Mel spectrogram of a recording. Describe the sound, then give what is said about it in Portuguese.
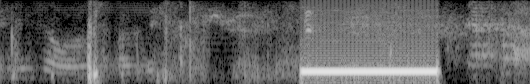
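A single loud, steady ringing tone on an outgoing phone call sounds for under a second at one flat, mid-low pitch, after a stretch of faint, murmured talk. “Não, tá chamando? Vamos ver.”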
